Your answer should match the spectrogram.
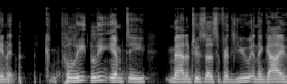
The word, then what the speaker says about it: Tussauds: It's Tussauds. It's if you. There's a pronunciation guide, and it's Madame Tussauds of Las Vegas. Yes, for some reason it was of Las Vegas, but the version we found. But it is Tussauds.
